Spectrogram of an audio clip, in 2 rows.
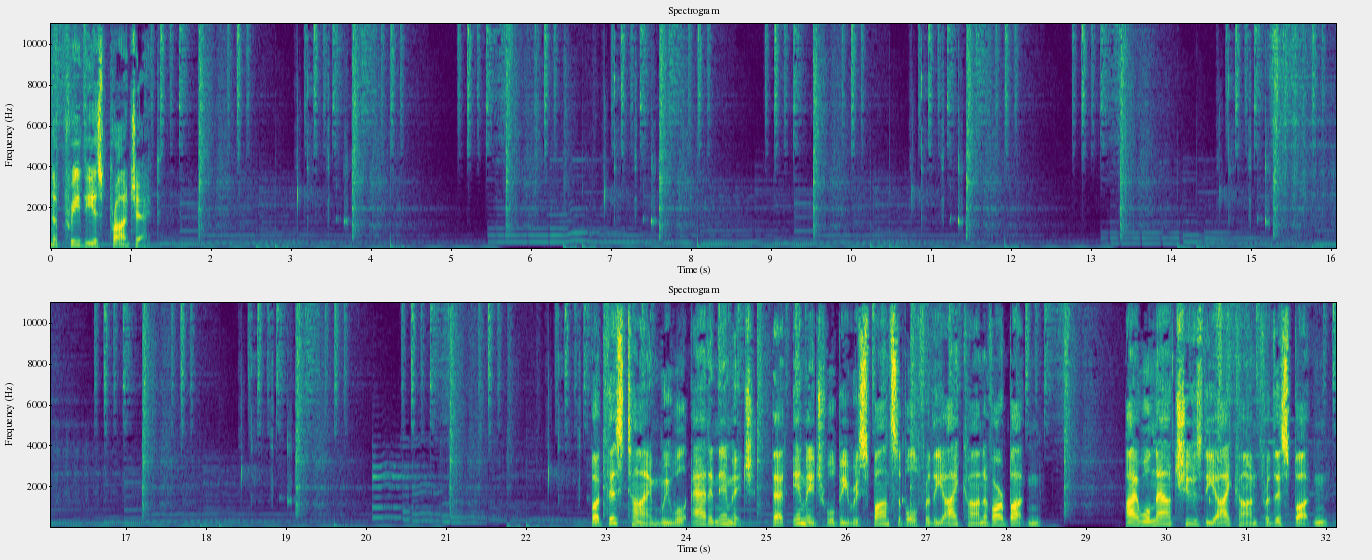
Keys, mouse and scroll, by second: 4.3-6.2 typing, 5.0 Return, 6.0 Return, 6.3 Return, 6.8 Up, 7.7-10.3 typing, 10.6 Down, 12.1 typing, 13.3 Return, 14.7 shift+~, 15.6 right click, 16.4 click, 16.8 shift+3, 17.3 f, 17.8 click, 18.3 right click, 18.6 click, 19.5 right click, 19.8-20.9 drag, 21.0 ctrl+v, 21.3 click, 21.8 Return, 22.4 i, 22.6 m, 22.7 a, 24.3 Return, 25.2 middle click, 26.0-27.9 drag, 27.9-28.9 typing, 29.8-31.0 drag, 31.9-32.1 drag.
